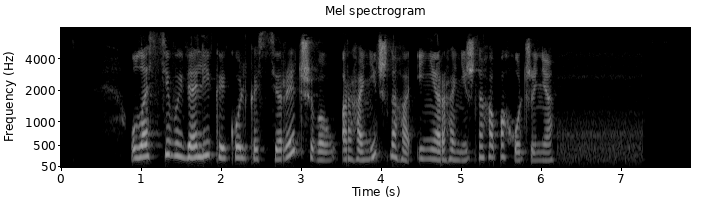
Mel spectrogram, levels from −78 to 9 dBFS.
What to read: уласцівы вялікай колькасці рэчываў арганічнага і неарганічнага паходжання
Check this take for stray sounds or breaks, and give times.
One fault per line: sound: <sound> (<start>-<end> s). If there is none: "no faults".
no faults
